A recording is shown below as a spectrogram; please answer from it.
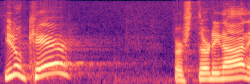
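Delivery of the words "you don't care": higher, pleading mock-child complaint; whiny kid accusation. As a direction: act out a child accusing dad, voice up high. Kids' whiny accusation voiced.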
